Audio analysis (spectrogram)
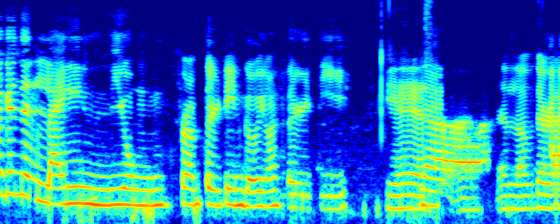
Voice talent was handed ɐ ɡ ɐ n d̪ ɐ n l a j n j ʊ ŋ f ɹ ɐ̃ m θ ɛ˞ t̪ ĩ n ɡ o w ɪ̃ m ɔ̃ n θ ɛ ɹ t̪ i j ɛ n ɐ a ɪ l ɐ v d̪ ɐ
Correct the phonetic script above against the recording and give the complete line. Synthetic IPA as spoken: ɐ ɡ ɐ n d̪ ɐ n l a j n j ʊ ŋ f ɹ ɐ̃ m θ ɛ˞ t̪ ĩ n ɡ o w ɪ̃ ŋ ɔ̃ n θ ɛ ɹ t̪ i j ɛ n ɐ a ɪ l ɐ v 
